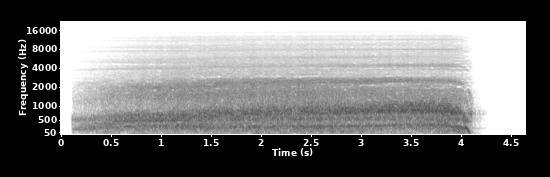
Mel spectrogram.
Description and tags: Generic roar
Inspired by the Monster Hunter videogame franchise. Made these sounds in Ableton Live 9. I want to get into sound design for film and games so any feedback would be appreciated.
